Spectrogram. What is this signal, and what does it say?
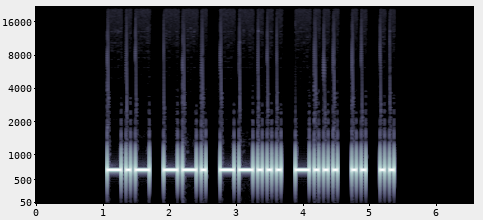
Morse code, heard as a keyed tone, about 17 wpm, 700 Hz. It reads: KG7BII
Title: USA Call Signs - 6 Characters - Repeated 2x - 17wpm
